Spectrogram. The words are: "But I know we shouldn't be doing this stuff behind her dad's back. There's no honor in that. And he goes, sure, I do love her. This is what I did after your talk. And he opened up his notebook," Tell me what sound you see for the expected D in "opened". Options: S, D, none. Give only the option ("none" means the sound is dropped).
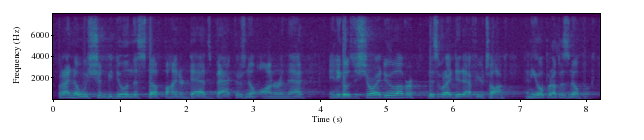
D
